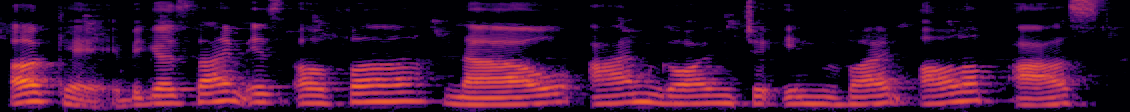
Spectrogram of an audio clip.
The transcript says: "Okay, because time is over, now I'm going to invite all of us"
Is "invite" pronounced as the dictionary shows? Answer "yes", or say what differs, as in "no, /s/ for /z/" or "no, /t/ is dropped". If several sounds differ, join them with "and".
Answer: yes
